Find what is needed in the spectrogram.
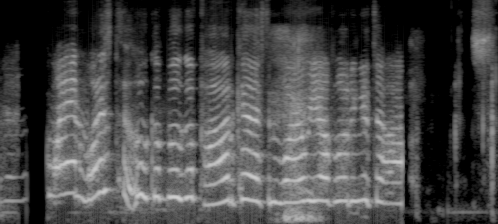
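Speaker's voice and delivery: high, slow mock-mom voice; exaggerated squeaky mom questioning; imitated mom. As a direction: put on a high-pitched puzzled mother. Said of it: "my mom looking and being like".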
